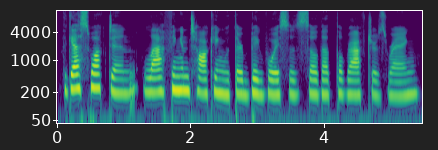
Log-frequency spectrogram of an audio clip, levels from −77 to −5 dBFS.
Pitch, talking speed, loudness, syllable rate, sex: 195 Hz, 175 wpm, -20 LUFS, 4.1 syllables/s, female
